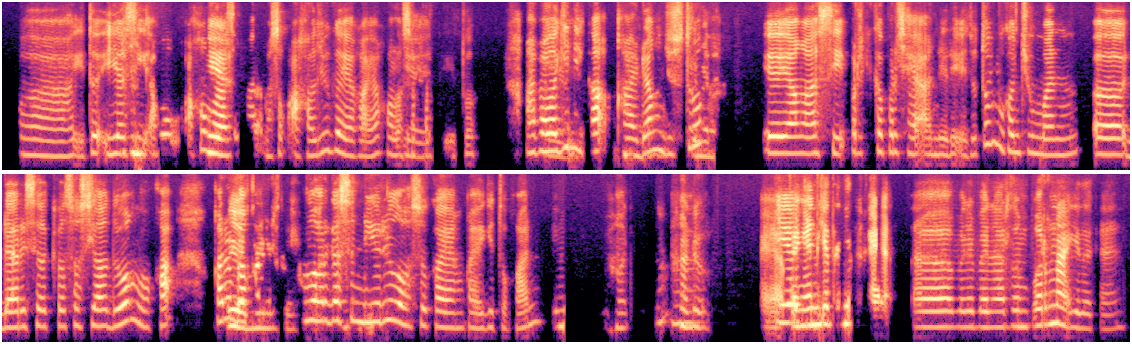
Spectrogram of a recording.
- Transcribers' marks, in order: chuckle; distorted speech; static; other background noise
- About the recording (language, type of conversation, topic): Indonesian, unstructured, Bagaimana proses belajar bisa membuat kamu merasa lebih percaya diri?
- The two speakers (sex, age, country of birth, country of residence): female, 25-29, Indonesia, Indonesia; female, 25-29, Indonesia, Indonesia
